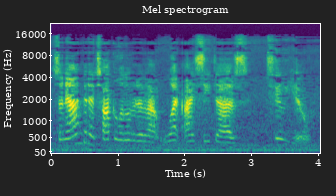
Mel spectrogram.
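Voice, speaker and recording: A patient advocate in her fifties explains an illness to camera with earnest, plain patience, making small restarts along the way. Her mid-range voice is animated and fairly quick, with background noise present.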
